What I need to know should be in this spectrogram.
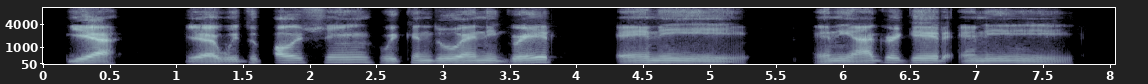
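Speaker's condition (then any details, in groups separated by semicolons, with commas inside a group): No condition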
